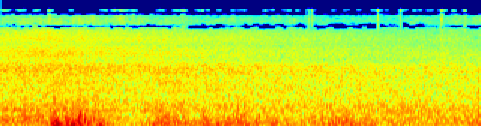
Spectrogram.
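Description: Wind buffeting the microphone: a low, uneven rumble with a strong gust about half a second in.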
